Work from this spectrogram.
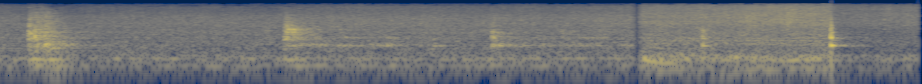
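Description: Salmon and a spinach pastry cook in a pan, a steady soft sizzle running throughout, broken by a few sharp scrapes and stirring clatters of a utensil.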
